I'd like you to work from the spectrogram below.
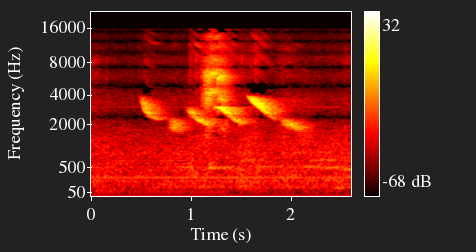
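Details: Captive green-winged saltator, a newly arrived bird kept for 30 days, singing in the mansarrão style: a run of loud whistled notes sliding down in pitch, four slurred phrases over two seconds, with high thin chirps from another bird above.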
